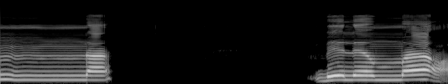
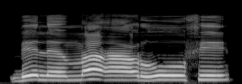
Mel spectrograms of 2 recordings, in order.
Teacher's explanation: বিল মা, এখানে আইনটিকে মোটা করে গলা চিপে পড়বেন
